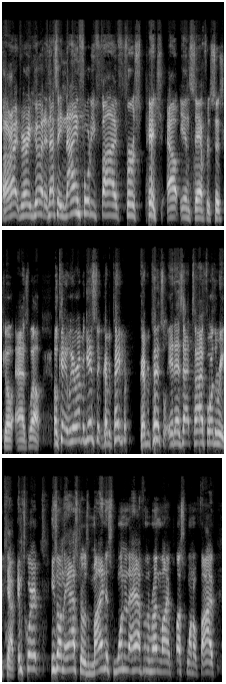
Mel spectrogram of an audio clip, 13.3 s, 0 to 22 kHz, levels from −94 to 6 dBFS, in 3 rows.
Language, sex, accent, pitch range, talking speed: English, male, American, 180-230 Hz, 230 wpm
